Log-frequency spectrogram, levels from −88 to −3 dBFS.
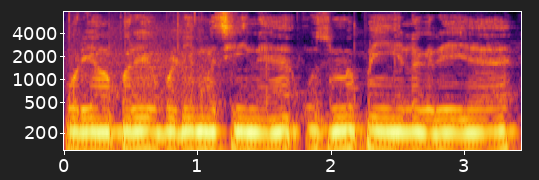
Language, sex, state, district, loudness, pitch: Hindi, male, Uttar Pradesh, Shamli, -12 LUFS, 105 Hz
